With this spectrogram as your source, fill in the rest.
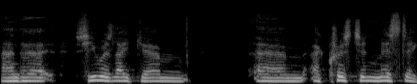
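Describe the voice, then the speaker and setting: A man with an Irish accent speaks at a high pitch in a dark, mellow tone. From Ireland, County Cork. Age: 70s. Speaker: spiritual teacher and priest. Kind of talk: interview.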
